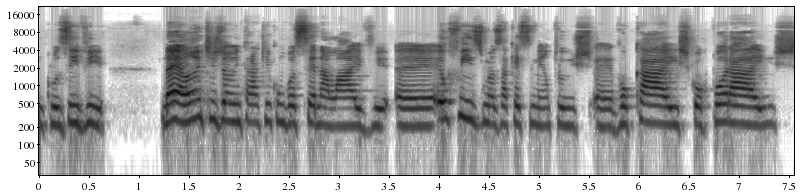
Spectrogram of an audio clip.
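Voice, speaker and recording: A woman with a plain, everyday voice speaks at a fairly slow pace and fairly high pitch, with ordinary pitch variation on a very clean recording with a silent background. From Brazil. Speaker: actress and photographer. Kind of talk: live interview.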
